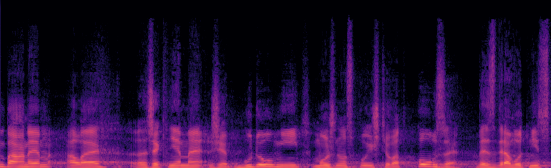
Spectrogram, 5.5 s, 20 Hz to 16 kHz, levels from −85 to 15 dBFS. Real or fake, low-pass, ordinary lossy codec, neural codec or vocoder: fake; 14.4 kHz; MP3, 96 kbps; autoencoder, 48 kHz, 32 numbers a frame, DAC-VAE, trained on Japanese speech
